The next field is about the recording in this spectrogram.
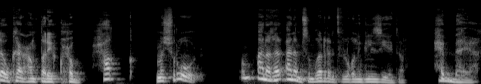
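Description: Dark and mellow, a man's voice with a somewhat breathy quality. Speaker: linguistics researcher and academic. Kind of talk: interview conversation.

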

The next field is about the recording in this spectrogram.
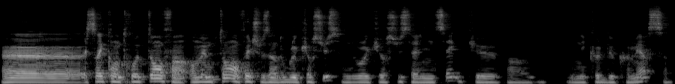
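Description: A man speaks at a fairly low pitch with ordinary pitch variation and a somewhat breathy voice. The recording is very clean, with a silent background. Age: 20s. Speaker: pharmacy student. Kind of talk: casual chat. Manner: halting, many repetitions.

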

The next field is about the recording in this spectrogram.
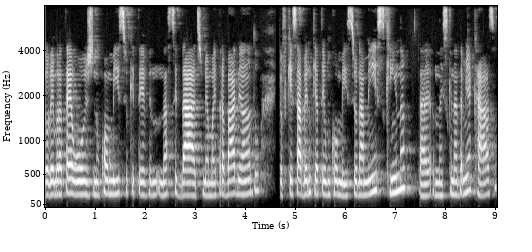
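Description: A woman with a normal speaking voice, medium pitch, fairly even intonation and moderate pace, on a very clean recording with a silent background. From northern Minas Gerais, Brazil. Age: 30s. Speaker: pastry shop owner. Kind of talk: interview testimony.

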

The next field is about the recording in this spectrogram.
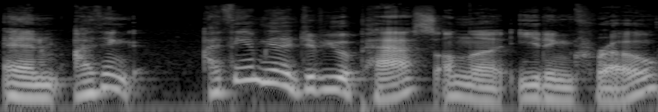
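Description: A man speaks at a moderate pace with a fairly high pitch and vocal fry. His pitch swings very widely. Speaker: podcast co-host. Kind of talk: casual chat about baseball. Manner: laid-back, joking.

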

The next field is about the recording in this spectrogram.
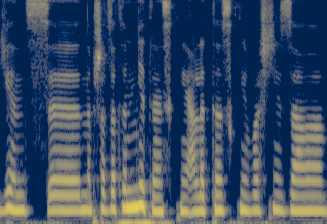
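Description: Talking at a fairly quick pace, a woman has a fairly high pitch and a dark, mellow tone. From Poland, Silesia (Zabrze). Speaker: true crime podcaster and author. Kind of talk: casual interview conversation.

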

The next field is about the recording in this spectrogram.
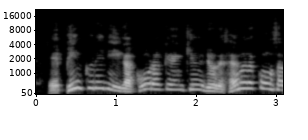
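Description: Over noticeable background noise, a man speaks at a very fast pace with an extremely high pitch and very wide pitch swings. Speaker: podcast host. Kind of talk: scripted show narration; casual chat. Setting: studio.

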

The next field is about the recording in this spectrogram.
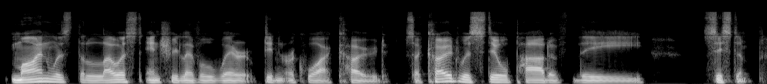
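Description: Against a quiet background, a man with an Australian accent speaks at a very slow pace in a very deep, low pitch with ordinary pitch variation, the sound dry and close with no echo. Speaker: ham radio operator and YouTuber. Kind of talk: casual interview chat.

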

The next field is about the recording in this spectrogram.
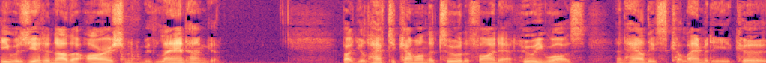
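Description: A man with an Australian accent talks at a fairly quick pace, his pitch varying in an ordinary way. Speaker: visitor centre promoter. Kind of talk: scripted narration.

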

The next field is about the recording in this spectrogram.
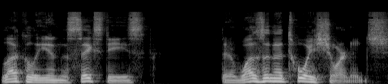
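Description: With an American accent, a man speaks at a fairly low pitch and with lively intonation. The background is quiet. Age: 40s. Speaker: podcast host. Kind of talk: solo monologue. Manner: hesitant, many fillers.

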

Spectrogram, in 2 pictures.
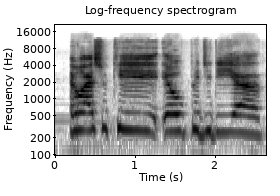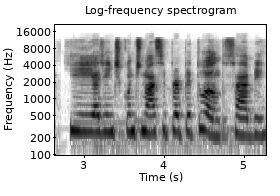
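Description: A woman talks very slowly with hardly any pauses, her high voice flat and monotone. Noticeable background noise runs underneath. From Brazil, Paraná. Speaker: gaucho culture pageant representative. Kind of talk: casual interview chat.

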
